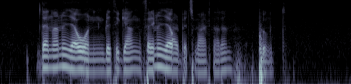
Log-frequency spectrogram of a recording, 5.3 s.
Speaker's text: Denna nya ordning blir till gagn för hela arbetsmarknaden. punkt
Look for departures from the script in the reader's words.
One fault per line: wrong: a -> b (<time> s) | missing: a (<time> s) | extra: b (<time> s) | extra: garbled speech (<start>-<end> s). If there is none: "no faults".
wrong: hela -> nya (2.3 s)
